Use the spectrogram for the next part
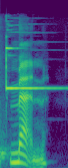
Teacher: M-A, then the N just sits there sakin. No vowel, hard stop. Men. The sukun protects the word.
